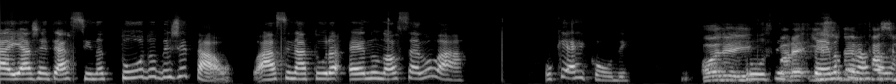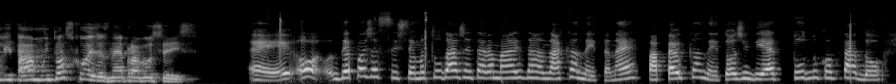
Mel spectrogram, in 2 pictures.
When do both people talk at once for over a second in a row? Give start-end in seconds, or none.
7.2-9.0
